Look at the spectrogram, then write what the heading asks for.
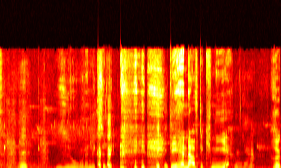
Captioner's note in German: lacht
